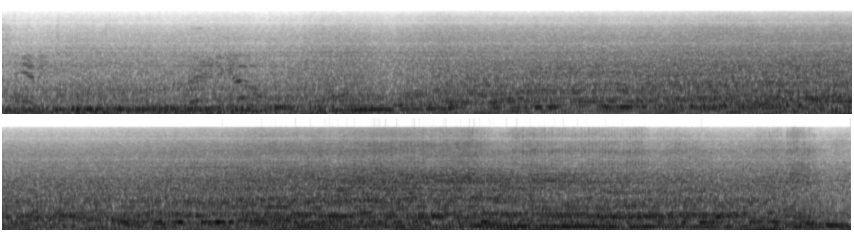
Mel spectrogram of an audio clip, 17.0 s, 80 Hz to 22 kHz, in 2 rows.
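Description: Super stock 4WD pulling truck, a Chevrolet pickup, revving up hard about four seconds in and then held at high revs under heavy load while it drags the weight-transfer sled; the engine pitch stays high and climbs slightly toward the end.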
